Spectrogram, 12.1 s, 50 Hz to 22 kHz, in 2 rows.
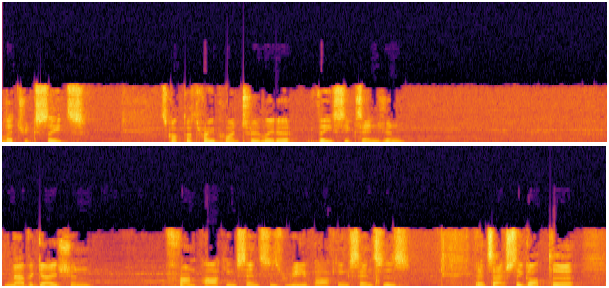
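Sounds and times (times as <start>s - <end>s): steady background hum and hiss: 0.0s - 12.0s.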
